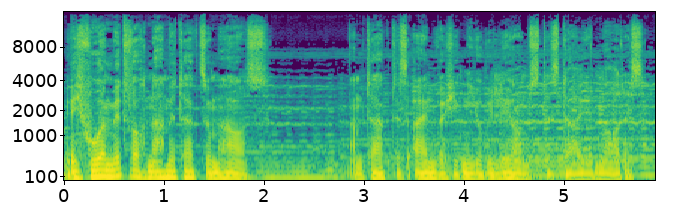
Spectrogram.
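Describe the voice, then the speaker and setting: A man's voice: extremely low pitch, fairly even intonation, moderate pace. A man playing a young hard-boiled police detective narrating a crime radio drama in a terse, world-weary way, with music behind him. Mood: brooding, terse. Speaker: actor narrating and playing the lead.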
